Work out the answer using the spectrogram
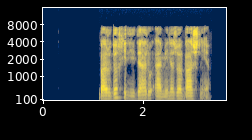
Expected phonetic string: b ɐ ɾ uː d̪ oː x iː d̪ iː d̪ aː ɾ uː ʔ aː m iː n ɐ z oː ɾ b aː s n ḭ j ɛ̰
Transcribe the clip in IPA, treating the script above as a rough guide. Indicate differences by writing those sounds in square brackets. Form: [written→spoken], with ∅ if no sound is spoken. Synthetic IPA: b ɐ ɾ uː d̪ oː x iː d̪ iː d̪ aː ɾ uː ʔ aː m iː n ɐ z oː ɾ b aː [s→ʃ] n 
